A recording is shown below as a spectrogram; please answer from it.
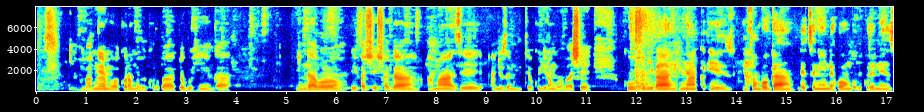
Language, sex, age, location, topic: Kinyarwanda, male, 18-24, Burera, agriculture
